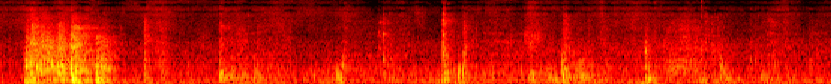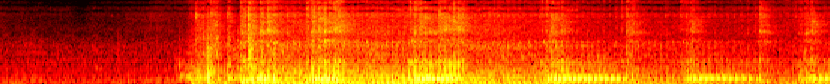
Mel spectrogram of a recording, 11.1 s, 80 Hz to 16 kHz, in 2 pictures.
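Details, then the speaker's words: Dirt bike with the fuel/air mixture screw at about a turn and a quarter out (stock is about 1¼–1½ turns): idles smooth but responds sluggishly when revved because the pilot circuit is way too rich. "See how it's no bueno for us. So even though you can hear the idle, it's way smoother, sounds good, sounds healthy. Go to rev it. So in our case here, that's not good."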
